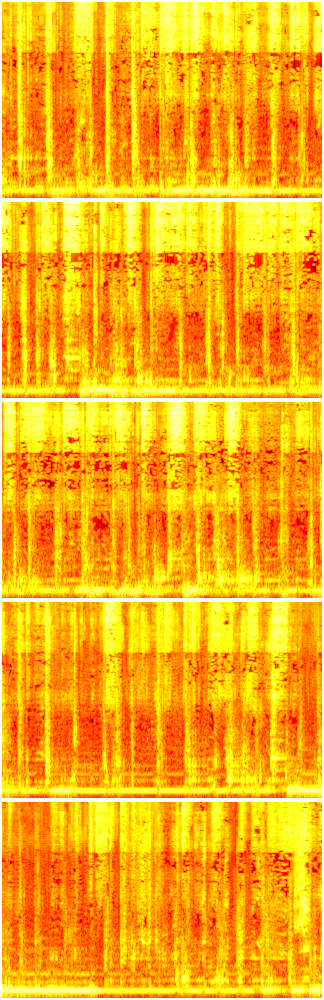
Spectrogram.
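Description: Loud dance music with dense, rapid rattling percussion over a heavy low drone, sounding overloaded and getting louder for about two seconds near the end.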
